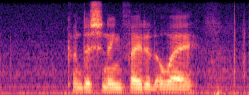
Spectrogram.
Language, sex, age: English, male, 21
